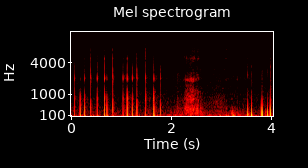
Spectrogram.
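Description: A solid, palm-sized round slice of natural wood, with growth rings and bark, is tapped and scratched with the fingertips close to the microphone. A quick run of short, dry, low knocks is broken by a soft scratching rustle in the middle, then a few louder taps to finish. Each tap dies away almost instantly.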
